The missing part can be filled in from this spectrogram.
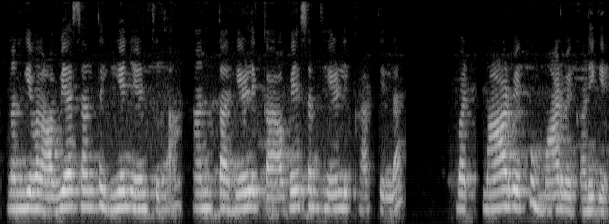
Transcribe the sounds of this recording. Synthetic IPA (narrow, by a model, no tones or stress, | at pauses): nɐnɐɡiːʋaːɡɐɐbʱjaːsɐːnt̪ɐeːne̞ːɭt̪id̪ɐ̰ːnt̪ɐɦe̞ːɭlikːaɐbʱjaːsɐɐnt̪ɐɦe̞ːɭlikaːɡ̚t̪ilːɐ | bɐʈmaːɽbe̞ːkumaːɽbe̞ːkɐɽiɡe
